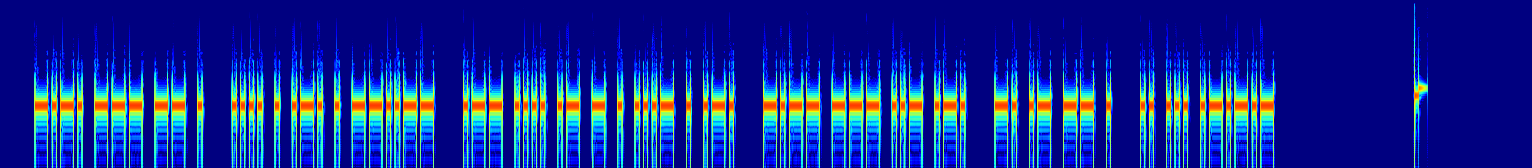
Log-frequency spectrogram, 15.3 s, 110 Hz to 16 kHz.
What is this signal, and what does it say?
Morse code, heard as a keyed tone, about 28 wpm, 700 Hz. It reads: COME HERE, WHATEVER YOUR NAME IS.
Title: Sentences from Top 1100 Words 28wpm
